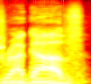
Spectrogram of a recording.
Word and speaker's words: Raghav: So, Raha, my wife was like yelling at me last night for saying this name wrong, but it's like Ra. First of all, I have Ragad written and it's Raghav.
